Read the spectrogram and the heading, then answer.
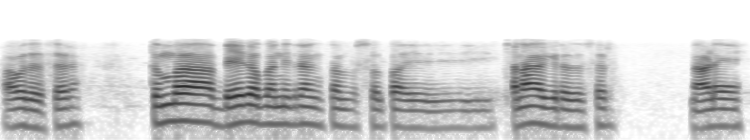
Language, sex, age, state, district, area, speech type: Kannada, male, 18-30, Karnataka, Chitradurga, rural, conversation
